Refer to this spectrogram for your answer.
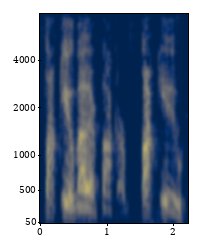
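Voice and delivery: very high, held-back shout; mock yelling. Cabbie curses rider as they part, mock yell. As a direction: imitate a distant cursing match. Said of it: "yelling at each other".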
